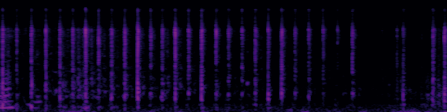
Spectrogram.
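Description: A flock of domestic pigeons pecking at scattered grain: a fast, irregular run of dry clicks, about a dozen a second, which stops about three and a half seconds in.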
